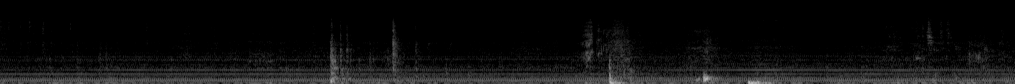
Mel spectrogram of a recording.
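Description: A few scattered knocks and clicks from hands and tools working under the vehicle, the loudest about six seconds in, over a steady low hum.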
